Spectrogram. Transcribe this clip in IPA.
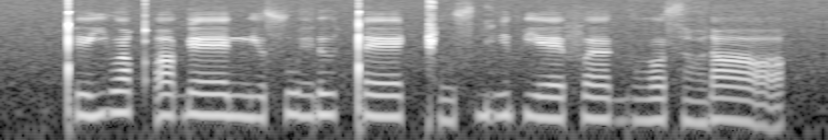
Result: ǃ ɪ j o qʼ ɔ ɠ ɛː mʲ o s w ɛ̤ ɾ ɯ ǃ ɛː ǁ o̤ s ɡʱ i pʲ ɛː f ɐː ɡʱ ɔ s ɑ̤ ɾ ɑː

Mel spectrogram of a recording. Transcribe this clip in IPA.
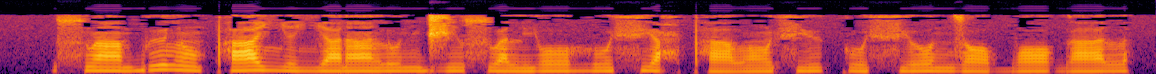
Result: sʷ ã b ɨ l õ pʰ a ʎ ɐ ʎ a ɾ ã l u n d͡ʒ i sʷ a l j o ɦ u fʲ e ħ pʰ a lˠ õ fʲ ɨ k u fʲ o n z ɔ b ɔ ɡ a l

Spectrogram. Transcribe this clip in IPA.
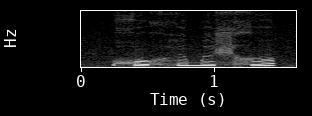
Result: χ o x h e m e ʃ x ə

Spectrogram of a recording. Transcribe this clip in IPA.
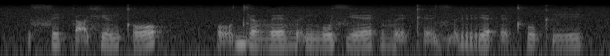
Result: s i˨˩ k a̰˩˥ xʲ ɘ˩˧ n tʼ o˩˥ | o̰˩˥ dʲ ɐ˨˩ v e˩˧ v ḛ˨˩ n v u˩˥ sʲ e˩˧ | v ḛ˨˩ kʼ ḛ˨˩ zʲ ɔ̰˩˥ rʲ ɛ˩˧ h ḛ˩˥ tʰ u˩˥ kʼ i˩˧

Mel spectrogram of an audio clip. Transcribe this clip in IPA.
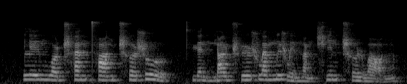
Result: l e˥ ɪ̯ m w ɔ˧˥ ʈ͡ʂʰ a˥ n t̪ʰ ɑ˧˥ ŋ ʈ͡ʂʰ ɤ˧˥ ʂ o˥˩ ʊ̯ | t̪ʰ ɥ ɛ̰˨˩ n m j ɑ˥˩ ʊ̯ ʈ͡ʂʰ ɻ̩˥ ʂ w ä˥ m i˥˩ ʂ w e˩ ɪ̯ n̪ ɑ̰˨˩ ŋ t͡ɕʰ i˥˧ n ʈ͡ʂʰ ɤ˥˩ ɻ w ɑ̰˨˩˦ ŋ

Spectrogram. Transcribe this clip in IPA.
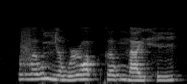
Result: v ə˧˥ w ɲ ə˨˩ w ɹ ɔ˦˥ t̚ k ə˧˥ w n a˨˩ j h i˨˩˦

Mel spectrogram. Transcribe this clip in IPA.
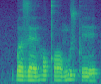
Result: ɓ ɐ z ɛ ɦ ɔ kʰ ɔ m u z pʰ e

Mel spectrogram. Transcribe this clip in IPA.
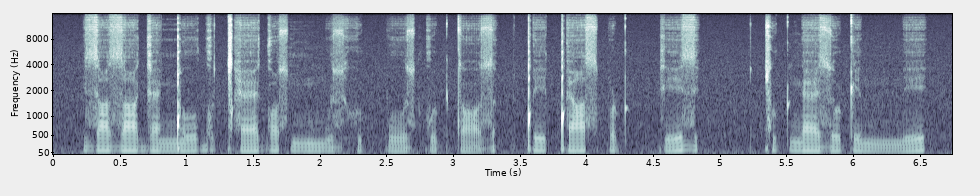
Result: z e zˤ e ɡ æ ŋ͡ǃ o ɡ o ǀʰ æ ɡ o sˤ mː u z h u ʈ p o z k o ʈ t ɒ z | ǃ e ǃ æ sˤ p o ʈ kː e z | ǀ u ʈ ŋ æ z o ʈ e mː e

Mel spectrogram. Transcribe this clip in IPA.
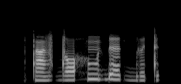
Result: t ã˩ z d ɔ˨ h ũ˥ ɗ ɛ˦ ɡ͡b ʏ˨ t

